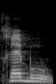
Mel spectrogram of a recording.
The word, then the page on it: trebo: trebou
